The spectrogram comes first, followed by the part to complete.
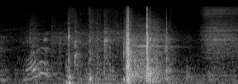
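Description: A faint voice, then about four sharp knocks in quick succession, the loudest a little over a second in.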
